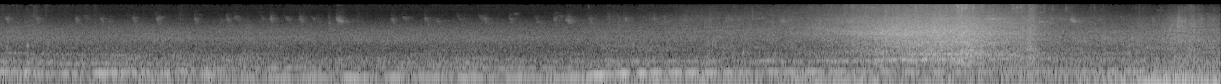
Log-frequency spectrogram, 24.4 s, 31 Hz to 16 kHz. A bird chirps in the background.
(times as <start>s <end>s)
0.0s 14.2s, 21.0s 23.3s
